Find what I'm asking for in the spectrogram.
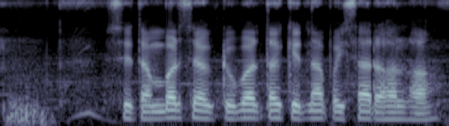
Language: Bhojpuri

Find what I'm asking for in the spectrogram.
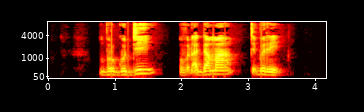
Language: South Giziga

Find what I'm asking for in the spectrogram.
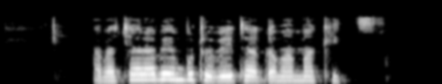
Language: Ganda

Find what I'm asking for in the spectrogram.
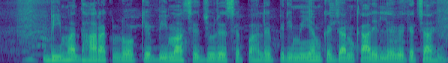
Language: Magahi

